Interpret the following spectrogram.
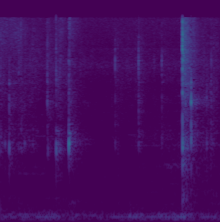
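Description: Light plastic clicks and taps from a small plastic toy hair dryer being handled and turned in the hands. There are a few small clicks, with a sharper one near the end.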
